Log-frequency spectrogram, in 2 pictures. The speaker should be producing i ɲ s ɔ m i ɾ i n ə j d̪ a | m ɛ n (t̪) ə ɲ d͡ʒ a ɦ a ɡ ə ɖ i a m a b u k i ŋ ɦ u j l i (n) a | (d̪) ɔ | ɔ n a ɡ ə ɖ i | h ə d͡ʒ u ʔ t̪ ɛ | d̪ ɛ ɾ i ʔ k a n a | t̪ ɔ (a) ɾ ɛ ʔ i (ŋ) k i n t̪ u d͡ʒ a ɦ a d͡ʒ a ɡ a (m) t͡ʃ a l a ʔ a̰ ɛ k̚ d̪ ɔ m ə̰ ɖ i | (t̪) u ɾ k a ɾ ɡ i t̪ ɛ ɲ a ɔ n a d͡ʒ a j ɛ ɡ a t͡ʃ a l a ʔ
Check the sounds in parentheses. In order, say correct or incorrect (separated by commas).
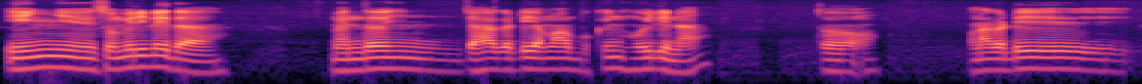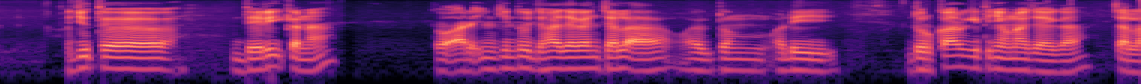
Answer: incorrect, correct, incorrect, correct, incorrect, incorrect, incorrect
